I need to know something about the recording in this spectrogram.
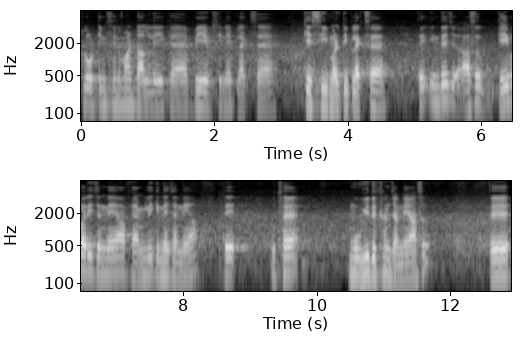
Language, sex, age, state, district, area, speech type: Dogri, male, 45-60, Jammu and Kashmir, Kathua, rural, spontaneous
